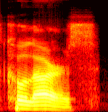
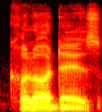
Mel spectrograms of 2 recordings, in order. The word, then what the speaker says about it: colores: Not the best, but los colors. Los colors. Yeah, the colors. Yeah. It's That's colores. como me gusta. It's 3 syllables. It's colores.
